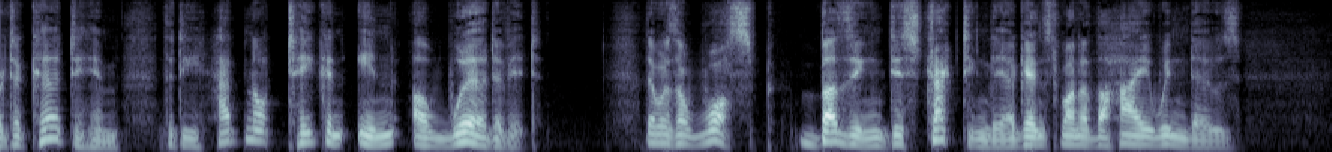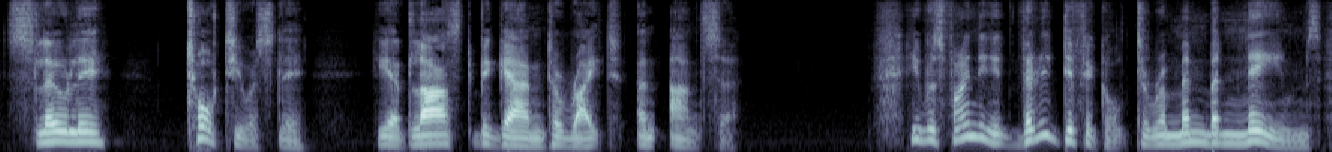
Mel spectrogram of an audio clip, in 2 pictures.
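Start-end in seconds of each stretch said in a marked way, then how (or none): none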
